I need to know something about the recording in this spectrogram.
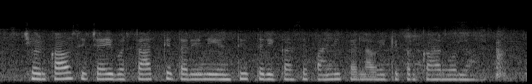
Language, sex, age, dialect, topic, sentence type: Bhojpuri, female, 18-24, Western, agriculture, statement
